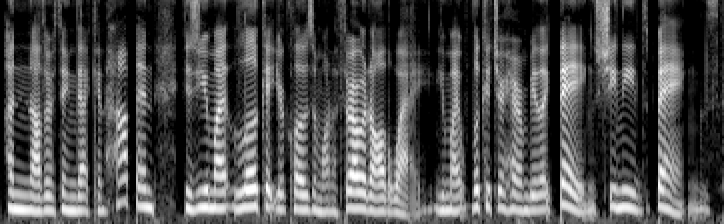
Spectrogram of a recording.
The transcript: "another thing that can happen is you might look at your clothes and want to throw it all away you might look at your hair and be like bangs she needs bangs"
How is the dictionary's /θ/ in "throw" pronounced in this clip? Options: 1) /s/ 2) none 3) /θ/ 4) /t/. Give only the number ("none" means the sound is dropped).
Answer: 3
